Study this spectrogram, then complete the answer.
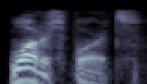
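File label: "water sports", American English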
